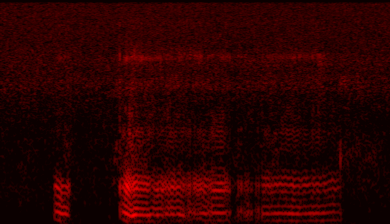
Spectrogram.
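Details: A family dog snoring while napping, which it does every nap and can get really loud; owner suspects allergies. A brief snort, then a long buzzing, fluttering breath with a pitched drone.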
